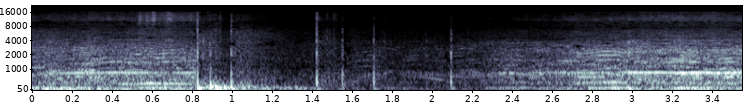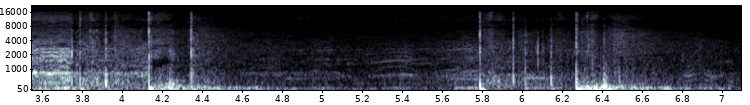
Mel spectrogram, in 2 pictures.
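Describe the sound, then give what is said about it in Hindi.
Tear gas shells are fired at a farmers' protest at Shambhu border. There are several sharp, loud bangs at irregular intervals over a continuous bed of outdoor noise and indistinct voices. “यह Shambhu border का video है, जिस तरह से आंसू gas के गोले दागे जा रहे हैं”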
